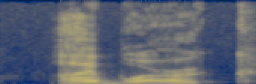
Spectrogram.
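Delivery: insecure, unsure-sounding delivery. Retelling a reply to a little kid: imitating Ari sounding insecure. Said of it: "he's going all insecure".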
